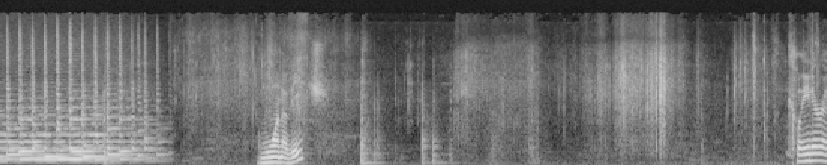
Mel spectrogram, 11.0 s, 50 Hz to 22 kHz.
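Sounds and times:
bubble wrap crinkling: 2.3 - 4.7, 5.3 - 11.0.

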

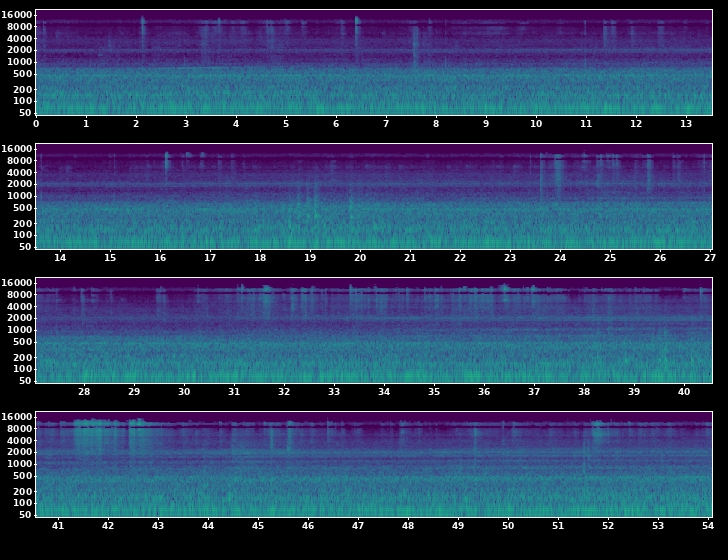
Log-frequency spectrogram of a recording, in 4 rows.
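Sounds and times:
train rumbling on track: 0.0 - 54.0.

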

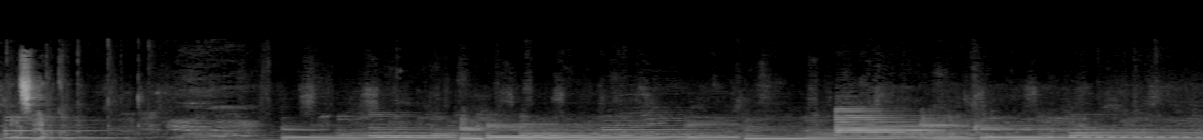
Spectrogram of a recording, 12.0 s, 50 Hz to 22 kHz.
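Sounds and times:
electric guitars: 0.0 - 12.0
guitar chord ringing: 0.0 - 12.0.

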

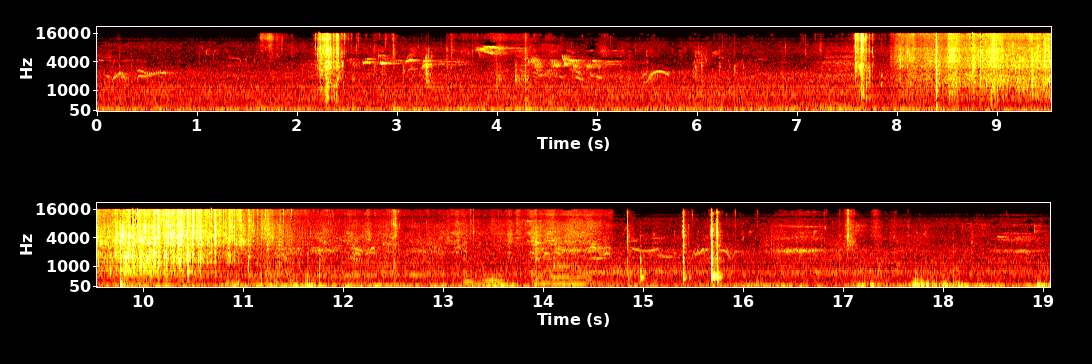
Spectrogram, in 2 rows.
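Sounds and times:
water splashing into a colander: 8.8 - 11.4.

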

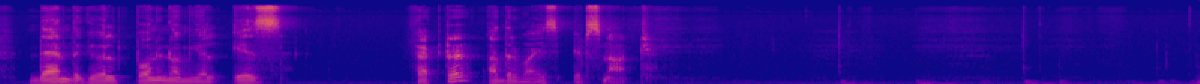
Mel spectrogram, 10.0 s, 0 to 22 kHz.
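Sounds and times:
computer mouse clicks: 8.5 - 8.9.

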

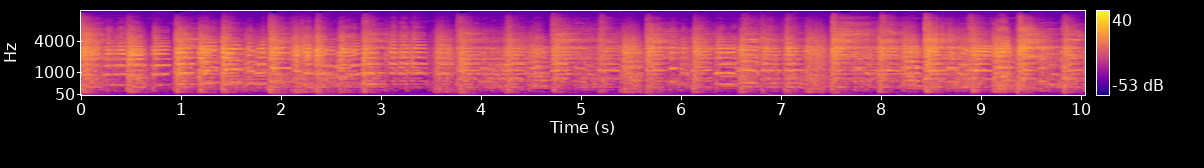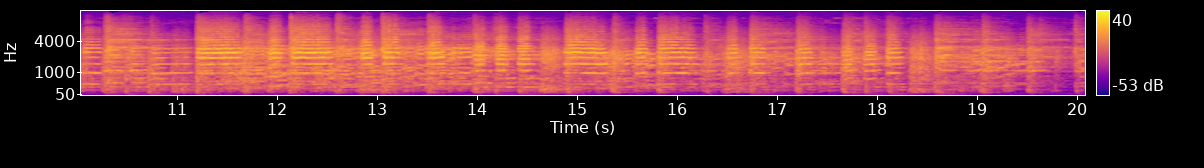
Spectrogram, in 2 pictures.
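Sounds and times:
brass band music: 0.0 - 20.0.

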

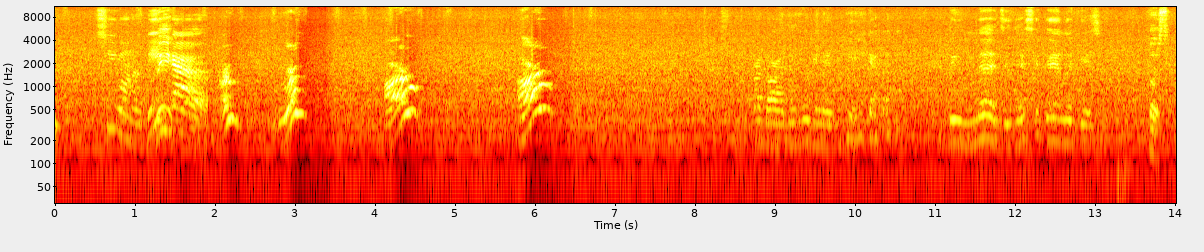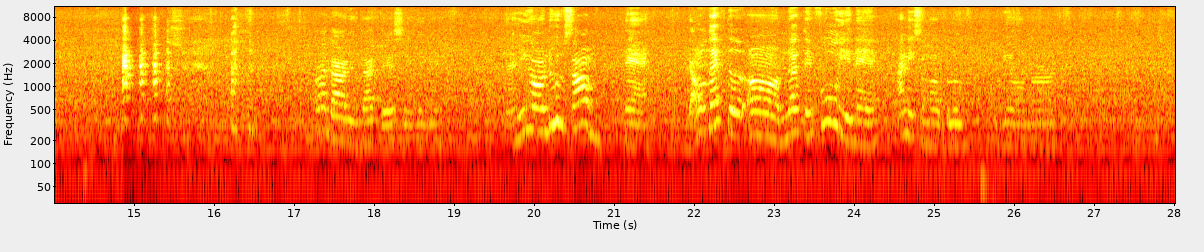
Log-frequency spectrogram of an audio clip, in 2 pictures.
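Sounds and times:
steady low hum: 0.0 - 28.0
woman imitating dog bark: 5.8 - 6.3
woman cackling laugh: 14.8 - 16.6.

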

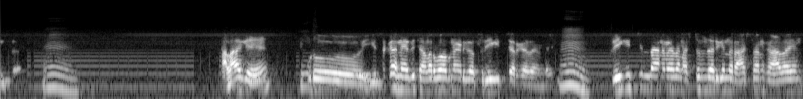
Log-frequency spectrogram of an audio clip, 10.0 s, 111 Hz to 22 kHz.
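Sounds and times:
caller speaking: 0.0 - 1.0, 3.8 - 9.9
electrical hum on telephone line: 0.0 - 10.0.

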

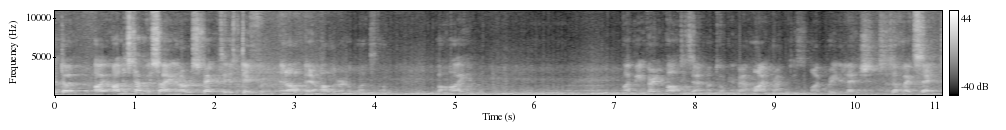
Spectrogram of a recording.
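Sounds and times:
man speaking: 0.0 - 4.2, 4.8 - 5.3, 7.1 - 11.0
low background rumble: 0.0 - 11.0.

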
